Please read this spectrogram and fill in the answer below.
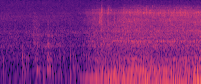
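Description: Motorbike riding along a road, heard from on the bike: the engine's low rumble and wind noise come in about a second and a half in and hold steady.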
